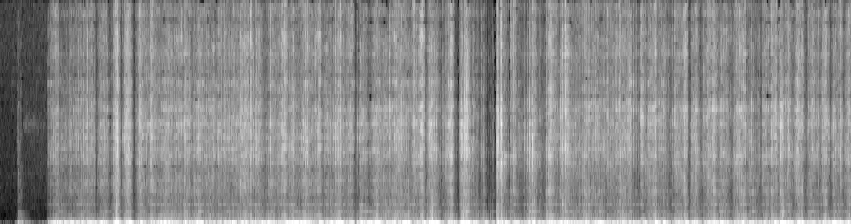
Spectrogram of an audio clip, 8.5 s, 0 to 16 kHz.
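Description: A large silver microphone with a hollow, uncovered metal mesh grille is scratched fast with the fingertips and short nails of both hands. After a brief faint start, a dense, steady low rumble with a droning hum near 145 Hz sets in. Quick scratchy bursts flicker through it, and the sound carries almost no high or bright content.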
